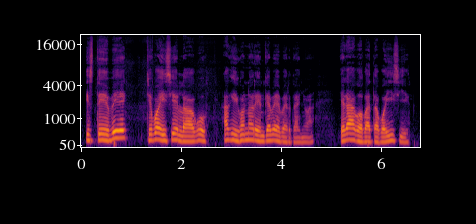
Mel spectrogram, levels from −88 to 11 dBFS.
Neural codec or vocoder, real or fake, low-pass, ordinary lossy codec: vocoder, 44.1 kHz, 128 mel bands every 512 samples, BigVGAN v2; fake; none; none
